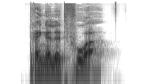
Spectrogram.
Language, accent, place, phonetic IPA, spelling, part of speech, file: German, Germany, Berlin, [ˌdʁɛŋələt ˈfoːɐ̯], drängelet vor, verb, De-drängelet vor.ogg
- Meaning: second-person plural subjunctive I of vordrängeln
